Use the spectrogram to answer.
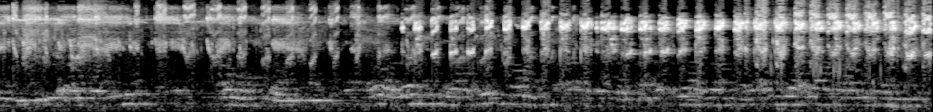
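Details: Edible-nest swiftlet sound mix combining colony calls and mating calls, the call part turned down. Buzzy chirps near the top of the range give way to a steady run of rapid clicking pulses, about two or three a second, over faint low tonal notes.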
